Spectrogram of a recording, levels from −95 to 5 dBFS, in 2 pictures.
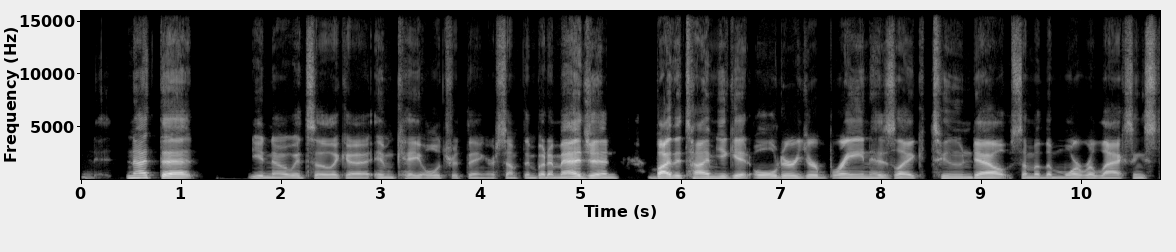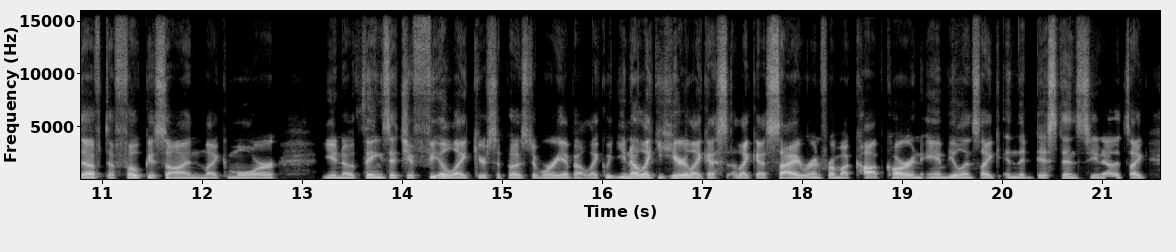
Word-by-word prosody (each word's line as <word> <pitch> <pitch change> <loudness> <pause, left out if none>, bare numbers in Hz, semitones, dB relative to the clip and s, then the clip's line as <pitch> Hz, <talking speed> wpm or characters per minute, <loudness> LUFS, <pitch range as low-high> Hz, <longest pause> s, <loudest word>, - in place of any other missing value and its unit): n - - -22 0.3
not 210 +4 +2
that, 135 -3 +7 0.5
you 125 -3 -3
know, 100 -1 -3
it's 105 0 -5
a 100 - -1
like, 95 -1 -3
a 90 -1 -1
MK 105 -4 -4
Ultra 95 +2 -7
thing 85 -2 -9
or 80 - -11
something, 95 +1 -7
but 100 0 0
imagine 115 0 +5 0.3
by 130 -3 +9
the 125 0 +2
time 135 +1 +2
you 130 -1 -1
get 115 -1 +1
older, 120 +3 +2
your 115 -4 0
brain 115 +5 0
has, 110 -3 -4
like, 100 -3 0
tuned 120 -4 -3
out 105 -1 +5
some 110 -2 -5
of 100 - -3
the 100 - -3
more 105 +1 -3
relaxing 100 +3 -1
stuff 110 +1 +1
to - - -6
focus 110 -2 -2
on, 100 -2 -2
like, 90 +1 -6
more, 100 -2 -3 0.4
you 105 -2 -2
know, 95 -1 -3
things 110 +2 -1
that - - -3
ya - - -3
feel 125 -5 +1
like 100 -3 -1
you're 100 - -2
supposed 100 -2 -4
to - - -5
worry 95 +1 -1
about. 90 -1 -4
Like, 90 -1 -6
when 115 - -4
you 130 - 0
know, 125 -2 +3
like, 110 -1 +3
w 110 -1 -9
you - - -11
hear, 115 -2 +4
like, 100 -3 0
a - - +1
s - - -4
like, - - -2
a - - -1
siren 105 +1 +1
from 95 -3 -3
a 90 - -2
cop - - -1
car, 105 -2 +2
an 95 - -5
ambulance, 105 0 -3
like, 95 -1 -2
in 115 -1 -5
the 95 -3 -4
distance, 125 +9 -4
you 120 - -6
know, 120 +1 -3
it's 115 - -7
like, - - 0
105 Hz, 220 wpm, -25 LUFS, 95-115 Hz, 0.5 s, by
